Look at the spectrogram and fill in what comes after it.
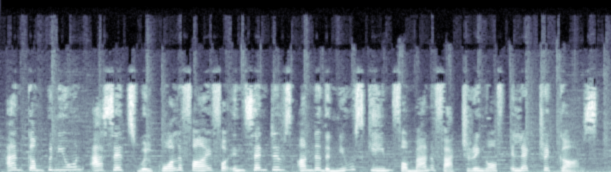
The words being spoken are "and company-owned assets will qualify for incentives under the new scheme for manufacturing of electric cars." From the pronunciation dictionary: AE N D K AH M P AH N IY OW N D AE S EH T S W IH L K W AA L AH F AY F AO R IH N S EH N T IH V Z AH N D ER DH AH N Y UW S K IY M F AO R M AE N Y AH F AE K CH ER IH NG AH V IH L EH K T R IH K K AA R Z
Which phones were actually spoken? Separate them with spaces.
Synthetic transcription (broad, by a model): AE N D K AH M P AH N IY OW N AE S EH T S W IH L K W AA L AH F AY F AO R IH N S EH N T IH V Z AH N D ER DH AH N Y UW S K IY M F AO R M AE N Y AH F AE K CH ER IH NG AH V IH L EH K T R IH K K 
